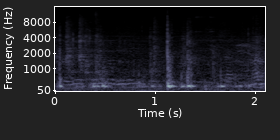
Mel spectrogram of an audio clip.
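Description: Camera shutters clicking several times over low background voices and chatter.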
